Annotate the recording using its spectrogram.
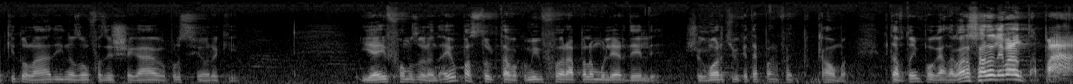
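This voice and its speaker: A man talking very fast in an animated tone. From southern Brazil. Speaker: pastor. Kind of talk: sermon.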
